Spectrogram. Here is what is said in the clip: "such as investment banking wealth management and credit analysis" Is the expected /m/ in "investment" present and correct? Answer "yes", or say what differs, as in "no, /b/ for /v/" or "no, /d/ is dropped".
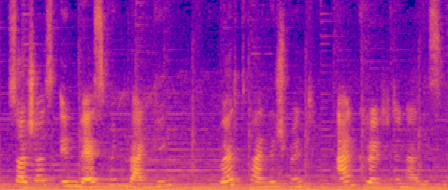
yes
